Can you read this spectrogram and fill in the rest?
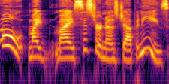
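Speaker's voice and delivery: ordinary talk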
